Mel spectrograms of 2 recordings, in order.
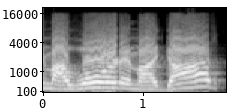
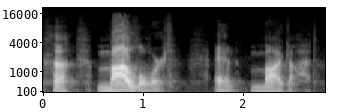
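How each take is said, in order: First: Higher, louder, slow proclaiming; joyful exclamation. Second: Low, slow, soft awe; awed confession. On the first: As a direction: lift it up in triumph. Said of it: "to be able to say". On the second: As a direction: breathe it out in wonder. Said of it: "but say". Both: Acted.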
